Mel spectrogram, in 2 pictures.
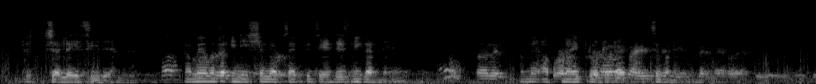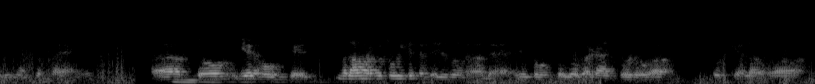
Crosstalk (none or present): present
